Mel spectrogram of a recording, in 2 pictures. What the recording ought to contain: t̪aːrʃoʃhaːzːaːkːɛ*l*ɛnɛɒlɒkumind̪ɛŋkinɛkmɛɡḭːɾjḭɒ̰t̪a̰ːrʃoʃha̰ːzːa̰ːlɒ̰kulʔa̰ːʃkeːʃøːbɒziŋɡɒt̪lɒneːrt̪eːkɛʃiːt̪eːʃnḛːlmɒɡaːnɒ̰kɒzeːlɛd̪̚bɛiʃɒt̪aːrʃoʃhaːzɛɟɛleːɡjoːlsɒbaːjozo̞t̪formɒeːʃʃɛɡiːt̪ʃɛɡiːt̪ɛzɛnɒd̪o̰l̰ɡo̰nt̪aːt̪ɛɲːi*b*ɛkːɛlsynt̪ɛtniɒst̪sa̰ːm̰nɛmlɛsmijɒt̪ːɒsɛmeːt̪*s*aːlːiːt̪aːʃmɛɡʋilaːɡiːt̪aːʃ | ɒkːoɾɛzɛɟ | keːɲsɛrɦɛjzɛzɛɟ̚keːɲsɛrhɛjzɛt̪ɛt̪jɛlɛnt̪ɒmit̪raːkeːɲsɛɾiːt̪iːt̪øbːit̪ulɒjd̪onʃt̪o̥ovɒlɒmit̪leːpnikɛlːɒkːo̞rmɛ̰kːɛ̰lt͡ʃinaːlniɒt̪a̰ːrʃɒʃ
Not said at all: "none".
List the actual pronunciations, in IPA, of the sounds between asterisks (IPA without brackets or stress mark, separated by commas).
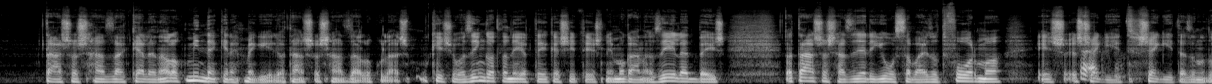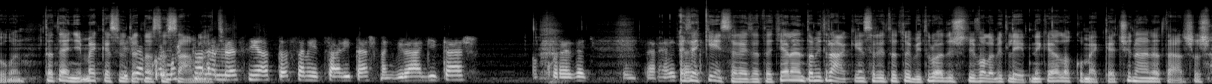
lː, m, s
